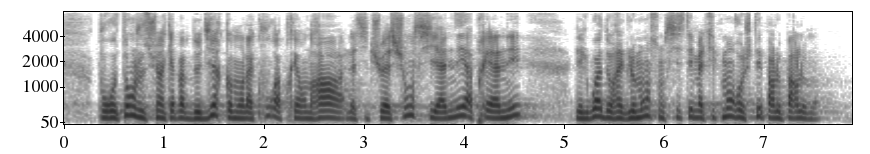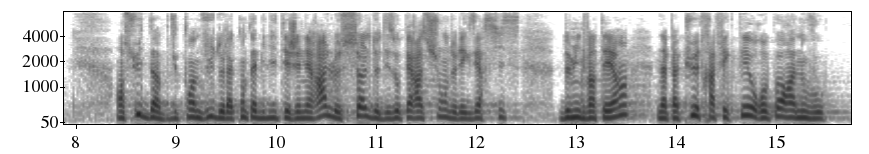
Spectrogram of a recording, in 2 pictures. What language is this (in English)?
French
